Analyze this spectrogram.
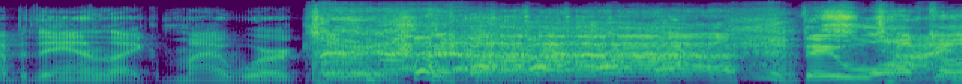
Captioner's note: laugh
